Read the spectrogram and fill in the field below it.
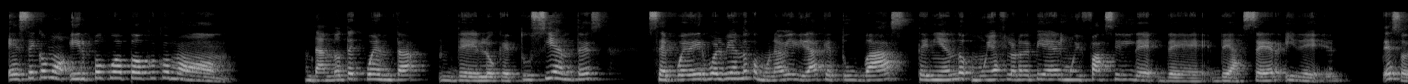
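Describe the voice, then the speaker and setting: A woman hosts a casual advice podcast at a middling pitch. She talks gently and conversationally, often pausing on fillers. The recording has a noticeable roomy echo. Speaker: podcast host.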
